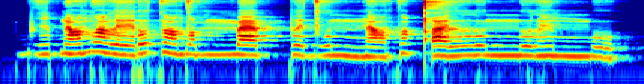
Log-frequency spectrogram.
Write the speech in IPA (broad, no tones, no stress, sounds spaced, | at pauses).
bʱ i ɓ ẽ dˤ ĩ l e ɾ o t ũ dˤ o mː æ pː e dʱ u nː æ̃ tˤ ẽ qʼ e lː u nː u l ĩ mː u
